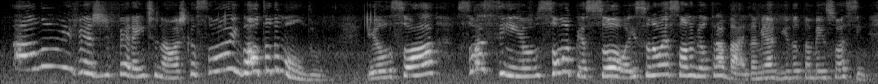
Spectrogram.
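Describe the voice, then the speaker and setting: A woman speaks at a fairly quick pace, high in pitch, with very wide swings up and down. Her tone is cheerful, and there is noticeable background noise. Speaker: radio host and journalist. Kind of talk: interview answer. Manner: cheerful, friendly.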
